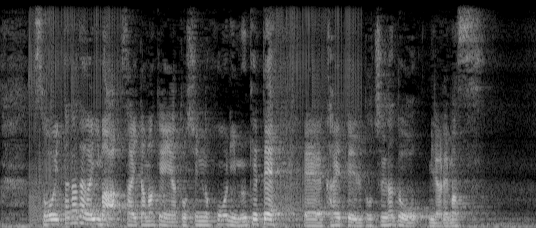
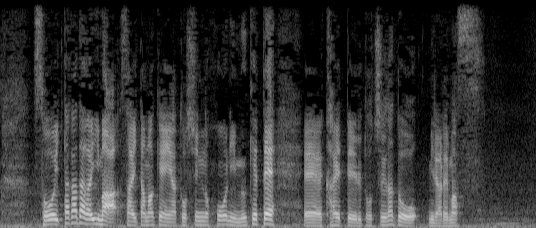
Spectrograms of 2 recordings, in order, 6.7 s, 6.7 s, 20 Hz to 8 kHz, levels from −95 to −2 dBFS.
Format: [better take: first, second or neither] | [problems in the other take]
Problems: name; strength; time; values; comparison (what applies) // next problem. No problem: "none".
second | background sound (Fart); 19 dB below the speech // room echo; dies away in 0.8 s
